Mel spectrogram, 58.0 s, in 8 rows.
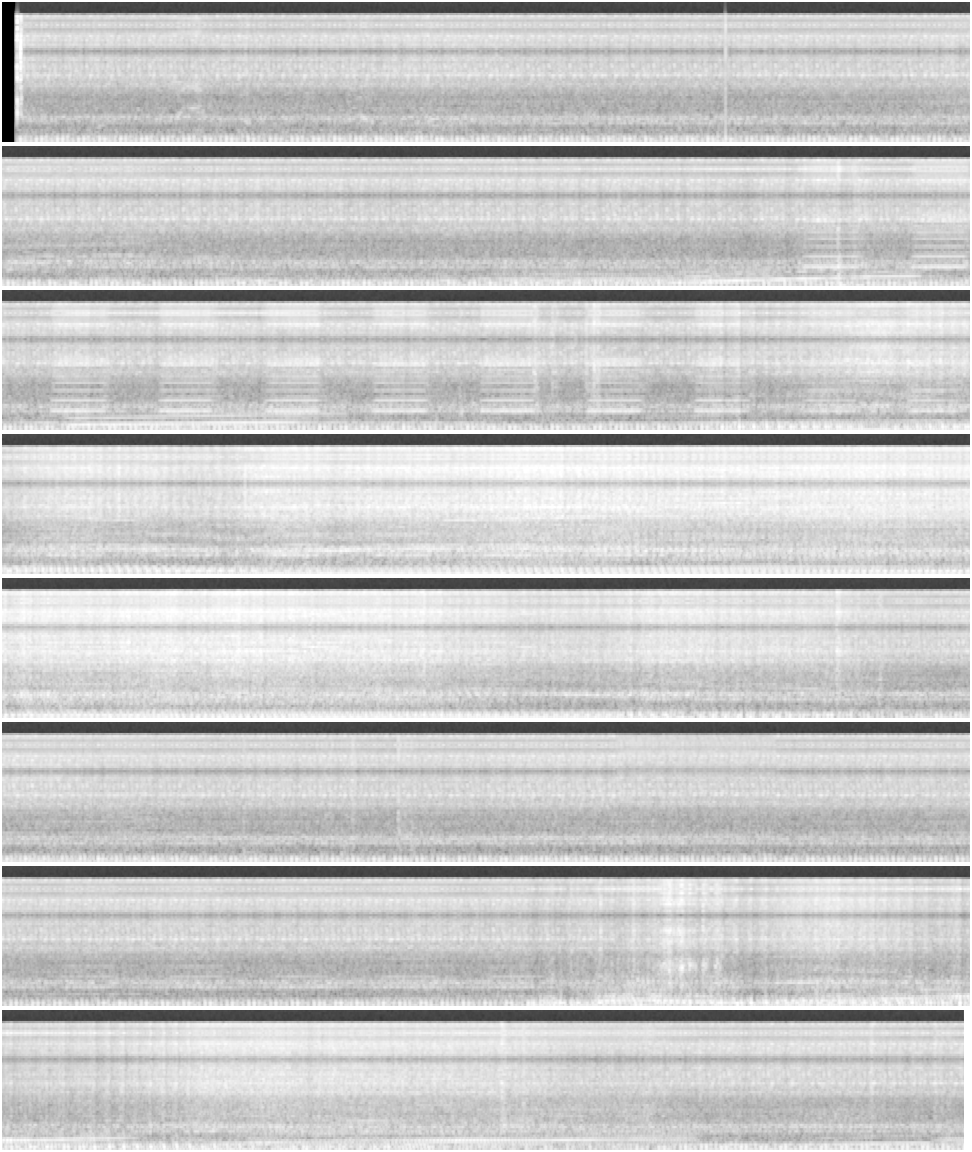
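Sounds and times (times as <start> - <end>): car engine idling: 0.1 - 58.0
car accelerating: 6.8 - 39.3, 46.3 - 58.0
regular beeping: 10.2 - 27.3.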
